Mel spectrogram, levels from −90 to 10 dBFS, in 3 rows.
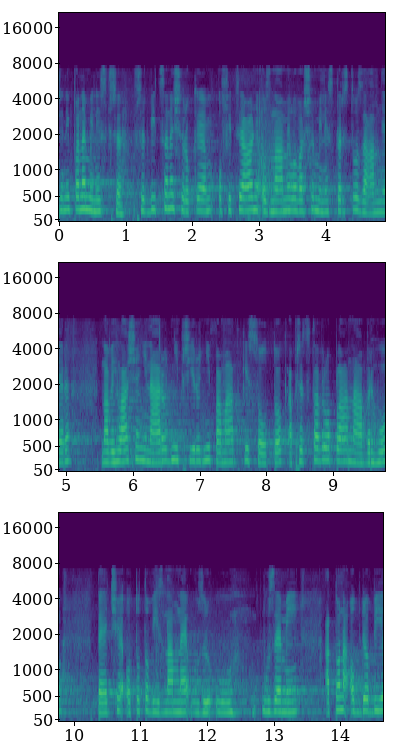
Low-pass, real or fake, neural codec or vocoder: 7.2 kHz; real; none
